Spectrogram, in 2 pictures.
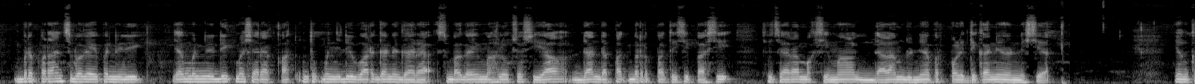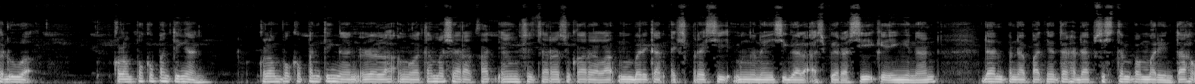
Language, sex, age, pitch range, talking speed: Indonesian, male, 20-39, 110-120 Hz, 115 wpm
